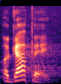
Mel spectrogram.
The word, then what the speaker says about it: agape: The one that John uses here is the highest form of love, agape. When you use the word agape, A-G-A-P-E is how it's spelled in using the English letters.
